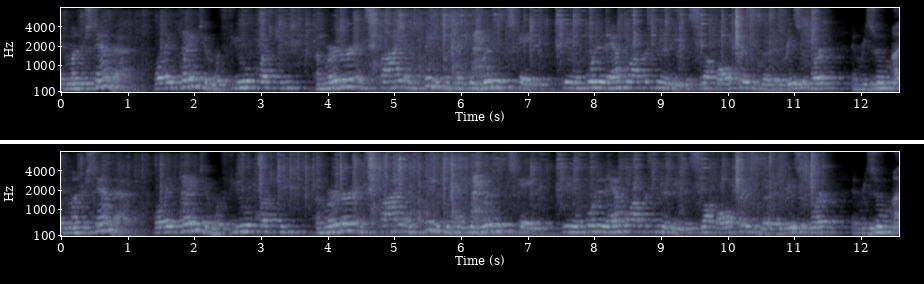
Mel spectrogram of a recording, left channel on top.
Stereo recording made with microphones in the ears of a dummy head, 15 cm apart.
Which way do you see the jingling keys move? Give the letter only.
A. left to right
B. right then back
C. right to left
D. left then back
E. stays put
D.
